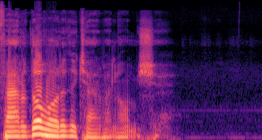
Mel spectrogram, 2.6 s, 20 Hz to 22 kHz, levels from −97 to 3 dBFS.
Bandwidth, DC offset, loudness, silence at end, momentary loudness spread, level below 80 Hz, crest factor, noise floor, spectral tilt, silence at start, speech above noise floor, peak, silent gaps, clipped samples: 16 kHz; under 0.1%; -13 LUFS; 1.05 s; 18 LU; -42 dBFS; 16 dB; -60 dBFS; -7 dB/octave; 0 s; 47 dB; 0 dBFS; none; 0.5%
